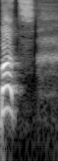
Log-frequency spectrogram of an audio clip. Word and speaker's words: Butz: That last name might be pronounced Boots, but I'm pronouncing it Butz.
